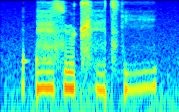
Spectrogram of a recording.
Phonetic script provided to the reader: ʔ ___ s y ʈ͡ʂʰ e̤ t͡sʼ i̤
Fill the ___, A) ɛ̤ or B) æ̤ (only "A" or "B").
A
